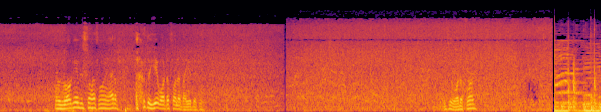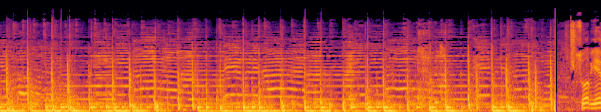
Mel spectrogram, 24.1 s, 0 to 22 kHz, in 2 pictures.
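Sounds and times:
hand drum rhythm: 11.1s - 23.2s
harmonium: 11.1s - 23.2s
person singing: 11.1s - 23.8s.

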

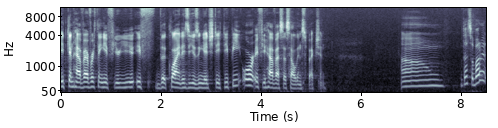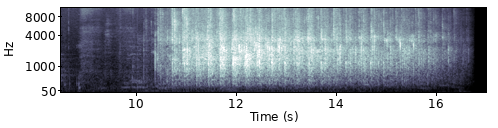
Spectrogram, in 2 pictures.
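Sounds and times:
audience applauding: 10.0s - 16.8s.

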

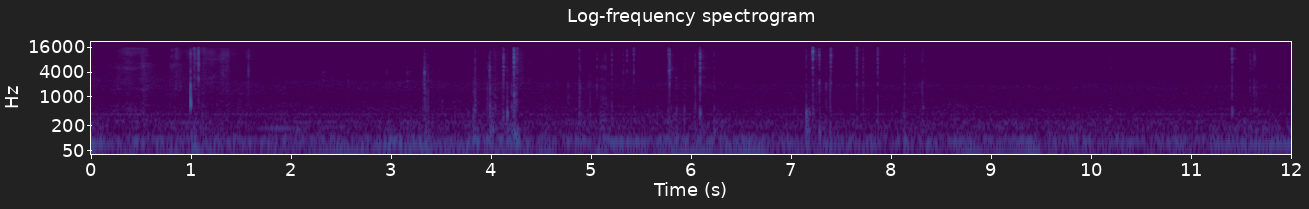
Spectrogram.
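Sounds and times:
low steady hum: 0.0s - 12.0s
faint clicks and taps: 0.8s - 6.4s, 7.1s - 8.5s, 11.3s - 12.0s.

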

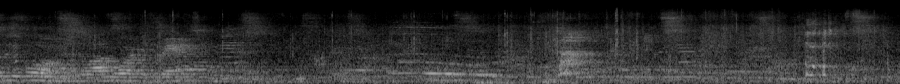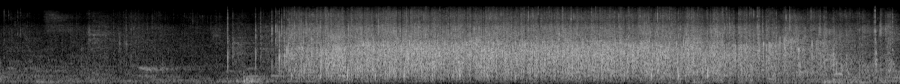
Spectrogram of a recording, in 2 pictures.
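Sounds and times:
audience applauding: 11.2s - 18.0s.

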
